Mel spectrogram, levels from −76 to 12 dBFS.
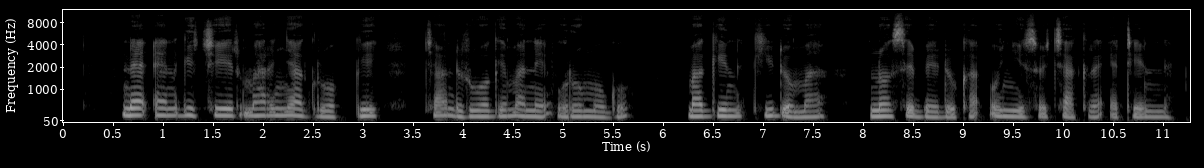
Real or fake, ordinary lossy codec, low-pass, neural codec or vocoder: real; none; 10.8 kHz; none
